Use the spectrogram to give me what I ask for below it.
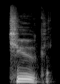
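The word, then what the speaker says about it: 休暇: Q, and that's Hima, which is pronounced Kyuka? Kyuka.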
